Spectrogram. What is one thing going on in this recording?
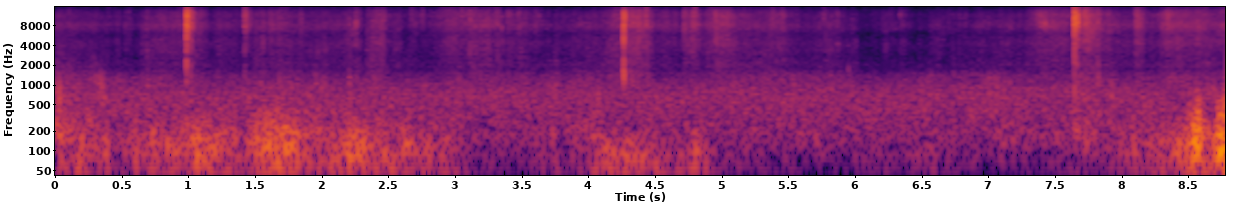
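Twigs snap sharply.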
